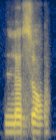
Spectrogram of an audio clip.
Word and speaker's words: leçon: Abhishek, how would you pronounce this? La leçon. Leçon, S. It's more Leçon. like S. Okay.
